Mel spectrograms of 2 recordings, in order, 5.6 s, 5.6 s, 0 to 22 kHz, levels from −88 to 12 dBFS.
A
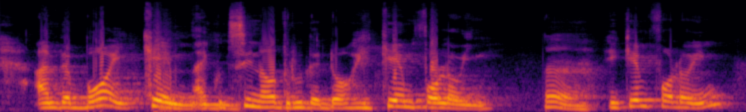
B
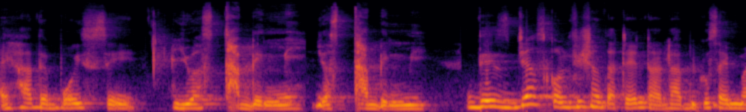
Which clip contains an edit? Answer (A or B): B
